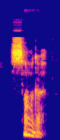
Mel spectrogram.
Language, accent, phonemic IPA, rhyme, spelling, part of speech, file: English, Southern England, /ˈsɑːɡə/, -ɑːɡə, saga, noun, LL-Q1860 (eng)-saga.wav
- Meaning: 1. An Old Norse (Icelandic) prose narrative, especially one dealing with family or social histories and legends 2. Something with the qualities of such a saga; an epic, a long story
